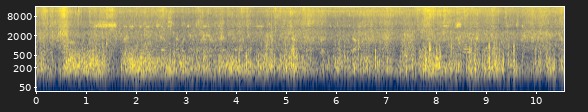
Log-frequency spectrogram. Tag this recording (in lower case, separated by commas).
kayak, kayak rowing, sailboat, speech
